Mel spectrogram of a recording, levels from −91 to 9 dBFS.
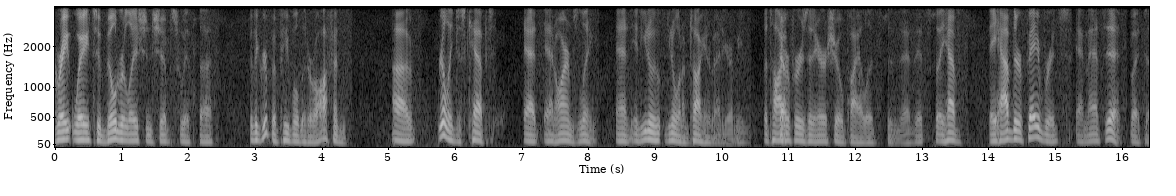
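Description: Speech over a call path that cuts everything above 4 kHz, which fits narrowband G.711, with a quiet room background underneath. Right at the start, 0.08 to 0.15 s, there's microphone overload: the input was likely driven about 2 dB past the converter's limit, so a small share of peaks get their tops sheared off and that opening syllable picks up a clipped, crackly edge. Then the microphone volume steps down at 1.02 s by about 3 dB and again at 14.43 s by about 2 dB, each an abrupt drop in voice and background together, likely the sort of one-shot correction call software makes when it thinks the mic is too hot. There is also comfort noise in place of the background, six times: 2.08 to 2.94 s (ending just before "a group of people"), 4.46 to 5.76 s, 6.62 to 7.04 s, 8.16 to 8.42 s, 10.44 to 10.64 s (right after "about here I mean") and 12.4 to 14.02 s (after "yep and air show"). In each gap the real room sound likely gives way to smoother synthetic noise, and in the third, fourth and fifth it sits about 5 to 7 dB lower. 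Tied to that, the onset is clipped by the voice detector at 2.16 to 2.18 s and 5.74 to 5.76 s. About 20 ms of the start is missing each time, likely because the detector was slow to wake up, so the sound snaps in without its soft attack.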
